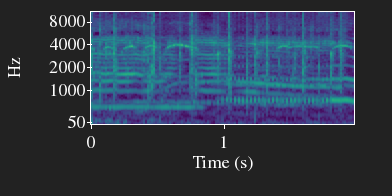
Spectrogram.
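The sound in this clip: A studio audience claps and cheers to welcome a punk-leaning all-female band into a radio studio. Quick, steady clapping runs through a loud crowd sound, with voices mixed in.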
